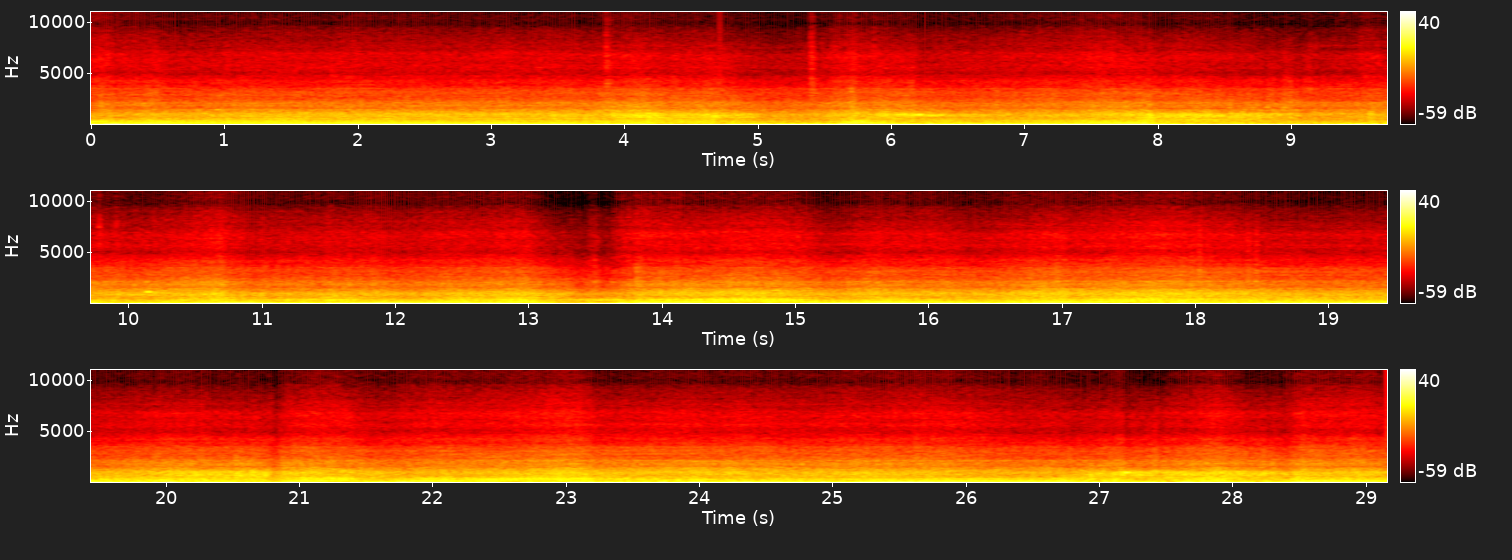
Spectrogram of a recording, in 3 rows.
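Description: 1972 Ford LTD's V8 engine pulling hard and easing off over and over, its pitch rising and falling every second or few as the car is driven through an autocross course of cones.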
